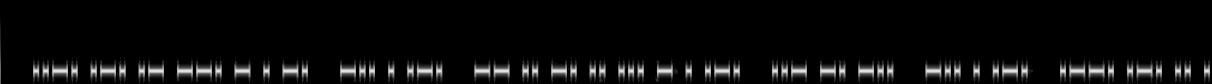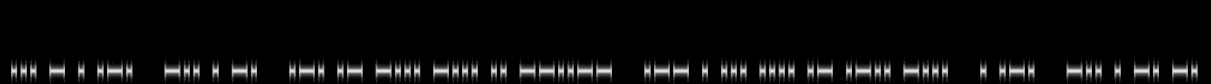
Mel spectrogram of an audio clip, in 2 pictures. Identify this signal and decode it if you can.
Morse code, heard as a keyed tone, about 25 wpm, 630 Hz. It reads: FRAGTEN DER MINISTER UND DER PRIESTER DEN RABBI, WESHALB ER DENN
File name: Witz6 25wpm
